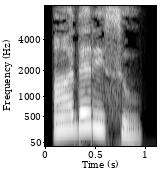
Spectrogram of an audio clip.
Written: ಆದರ್ಶ

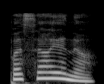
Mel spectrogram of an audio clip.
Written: ಪಸಾಯನ

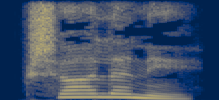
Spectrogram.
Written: ಕ್ಷಾಲನೆ

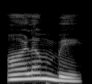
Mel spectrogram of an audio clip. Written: ಅಳಂಬು

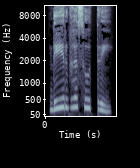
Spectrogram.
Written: ದೀರ್ಘಸೂತ್ರ

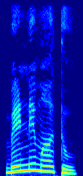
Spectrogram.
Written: ಭಾನುಮತಿ

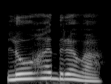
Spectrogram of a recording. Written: ಲೋಹದ್ರವ

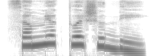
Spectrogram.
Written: ಸಮ್ಯಕ್ತ್ವಶುದ್ಧಿ

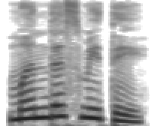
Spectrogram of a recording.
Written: ಮಂದಸ್ಮಿತೆ

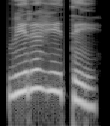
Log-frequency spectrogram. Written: ವಿರಹಿತ

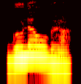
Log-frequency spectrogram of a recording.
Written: ಗುಣೌಘ

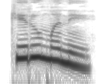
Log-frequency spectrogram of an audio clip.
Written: ಕಿರುಮನೆ

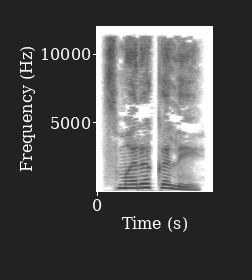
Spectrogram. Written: ಸ್ಮರಕಲೆ

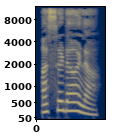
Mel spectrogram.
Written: ಅಸಡಾಳ

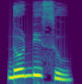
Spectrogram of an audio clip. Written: ತಾಟಾಡಿಸು

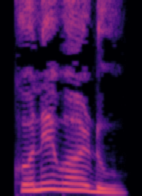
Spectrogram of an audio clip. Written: ಕೊನೆವಾಡು

